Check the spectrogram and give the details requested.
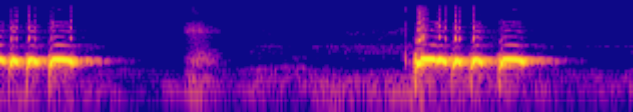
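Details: Lure song of a local zebra dove for the rainy season. Two soft phrases about two seconds apart, each a rapid run of rolling coo notes that stretches into a final held tone.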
